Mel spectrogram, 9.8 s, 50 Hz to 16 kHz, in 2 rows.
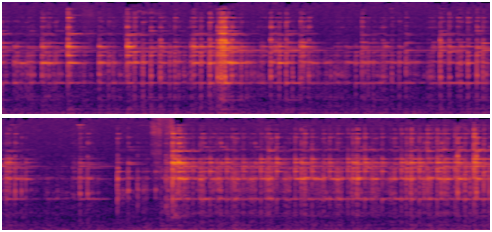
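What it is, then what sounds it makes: Glass carousel ornament clinking. A small clear glass carousel ornament is spun by hand, and its hanging glass horses clink against each other as it rotates. The result is a steady, bright glassy tinkling with ringing tones near 1 kHz and 2 kHz, dipping briefly before a louder flurry of clinks near the end.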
